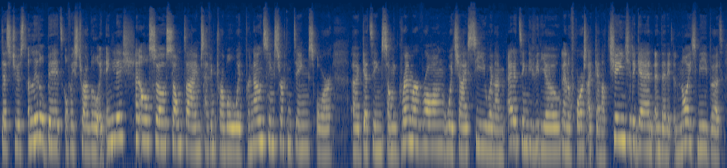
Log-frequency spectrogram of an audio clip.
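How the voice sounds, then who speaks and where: A young Dutch woman with a Dutch accent, talking casually to camera in English, often pausing with fillers. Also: medium pitch, steady tone, fairly bright tone. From the Netherlands. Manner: chatty, frequent filler words and restarts. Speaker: booktuber. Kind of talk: casual vlog talk to camera.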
